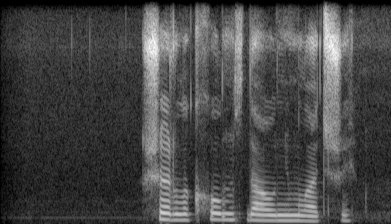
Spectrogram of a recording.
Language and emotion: Russian, neutral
